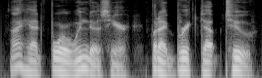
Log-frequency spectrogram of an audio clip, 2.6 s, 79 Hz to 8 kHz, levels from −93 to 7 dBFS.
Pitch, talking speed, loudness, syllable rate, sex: 105 Hz, 230 wpm, -16 LUFS, 6.2 syllables/s, male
